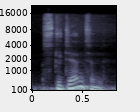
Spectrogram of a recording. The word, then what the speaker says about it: Studenten: So student the specific rule that st at the beginning of a syllable or word is always no exceptions.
